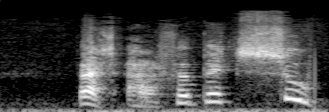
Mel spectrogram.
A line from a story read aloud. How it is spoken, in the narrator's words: exclaimed Nubbit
